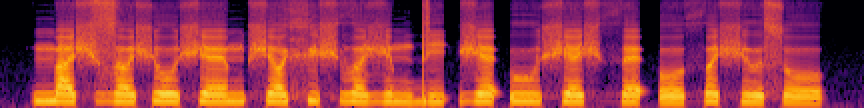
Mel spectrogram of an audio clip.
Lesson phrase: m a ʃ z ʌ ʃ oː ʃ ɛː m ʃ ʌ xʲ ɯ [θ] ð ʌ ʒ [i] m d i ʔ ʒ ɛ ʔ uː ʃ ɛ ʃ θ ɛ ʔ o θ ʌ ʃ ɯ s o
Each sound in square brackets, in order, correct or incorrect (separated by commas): incorrect, incorrect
